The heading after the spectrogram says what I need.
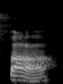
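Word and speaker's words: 发: In the Chinese language, hair has the same pronunciation and character as fa, F-A, in F-A-C-I, which means to become wealthy.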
